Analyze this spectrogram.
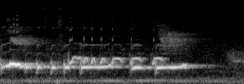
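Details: A white zebra dove in full song, used to lure other zebra doves, gives a fast, bubbling string of rolling coos that trails off into a long level note. A faint low hum runs underneath.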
